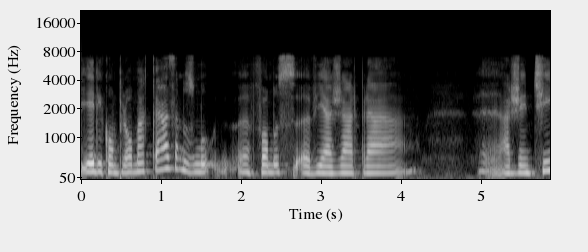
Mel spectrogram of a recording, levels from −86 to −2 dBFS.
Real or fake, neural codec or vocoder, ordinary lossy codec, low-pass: fake; codec, 16 kHz, 4 kbps, X-Codec, HuBERT features, trained on LibriSpeech; none; 7.2 kHz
